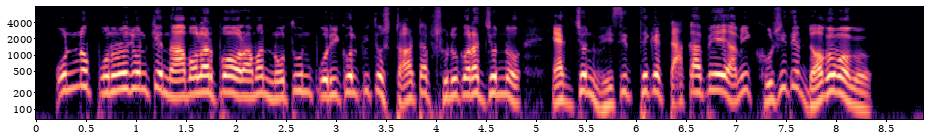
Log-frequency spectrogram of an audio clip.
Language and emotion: Bengali, happy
